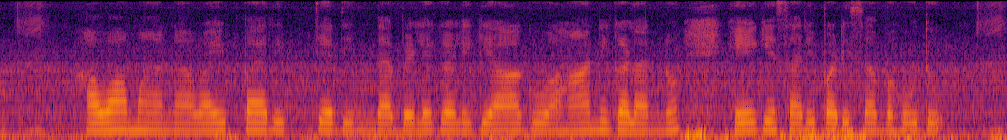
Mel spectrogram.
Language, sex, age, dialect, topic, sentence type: Kannada, female, 18-24, Coastal/Dakshin, agriculture, question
